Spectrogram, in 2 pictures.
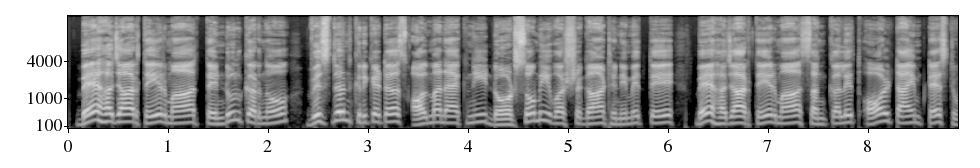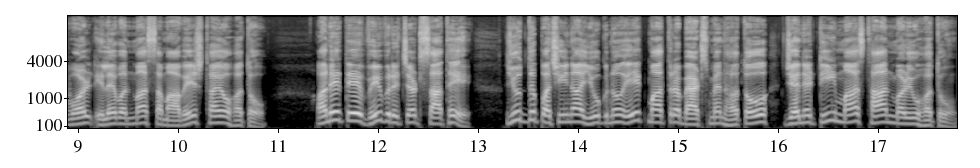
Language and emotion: Gujarati, neutral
